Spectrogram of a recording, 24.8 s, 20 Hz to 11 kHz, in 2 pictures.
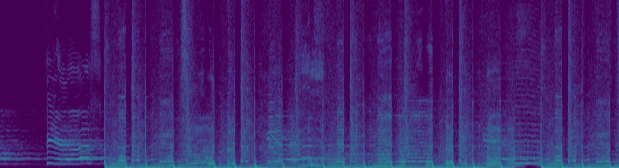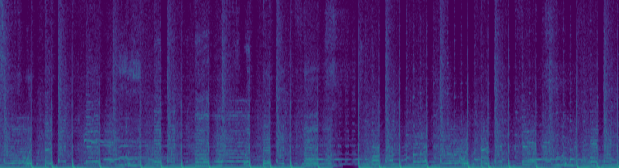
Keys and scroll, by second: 1.8 ctrl+z, 1.9 ctrl+z, 11.4 ctrl+z, 12.1 ctrl+t, 14.5 ctrl+t, 16.8 ctrl+z, 23.9 ctrl+z, 24.0 ], 24.0 ], 24.7 ctrl+z.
